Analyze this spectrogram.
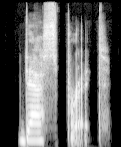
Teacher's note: In the word desperate, we drop the second E.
